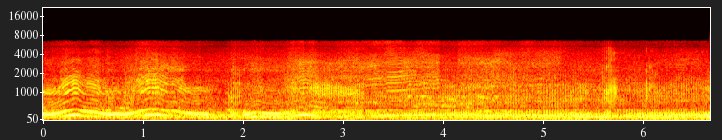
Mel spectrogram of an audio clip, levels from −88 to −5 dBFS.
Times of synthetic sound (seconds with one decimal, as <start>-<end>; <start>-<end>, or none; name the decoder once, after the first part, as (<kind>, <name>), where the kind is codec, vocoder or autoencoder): 0.0-5.8 (codec, DAC)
